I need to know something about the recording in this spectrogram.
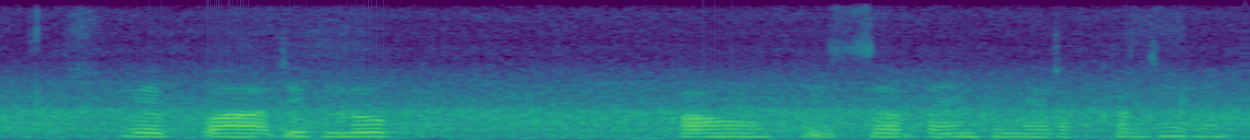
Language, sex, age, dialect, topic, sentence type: Bhojpuri, female, 25-30, Northern, banking, statement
